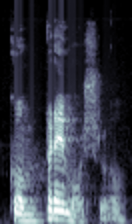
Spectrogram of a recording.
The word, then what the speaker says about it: comprémoslo: As you can see, we attach lo to the verb, and we put an accent on the third from last vowel.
